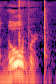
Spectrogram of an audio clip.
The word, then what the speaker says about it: noble: noble. 이건 몇 음절어? 이름절어입니다. 이름절어. 예, 이는 발음이 안 되잖아요. 예, noble 이렇게 되죠.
